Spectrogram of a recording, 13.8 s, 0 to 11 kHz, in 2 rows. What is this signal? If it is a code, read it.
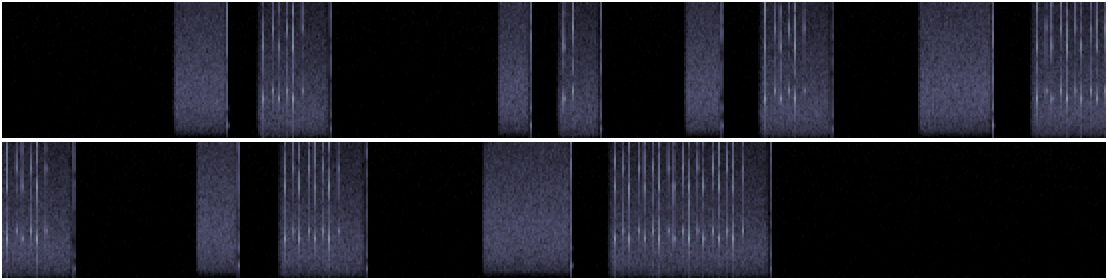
Pulse dialling, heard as a rotary dial, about 11 pulses a second. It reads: 3 1 3 8 4 9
